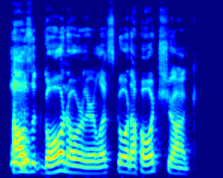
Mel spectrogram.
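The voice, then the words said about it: Exaggerated Midwestern accent. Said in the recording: “That's a great accent. We should just exaggerate it as much as we can.”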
